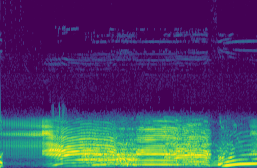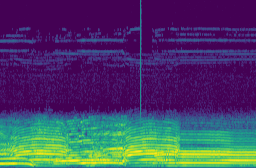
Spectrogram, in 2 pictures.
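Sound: cow mooing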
